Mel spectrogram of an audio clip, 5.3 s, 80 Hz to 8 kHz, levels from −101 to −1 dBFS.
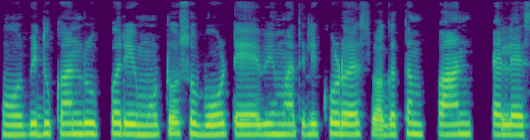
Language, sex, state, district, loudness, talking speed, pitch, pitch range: Marwari, female, Rajasthan, Nagaur, -17 LUFS, 190 wpm, 210 Hz, 205-215 Hz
